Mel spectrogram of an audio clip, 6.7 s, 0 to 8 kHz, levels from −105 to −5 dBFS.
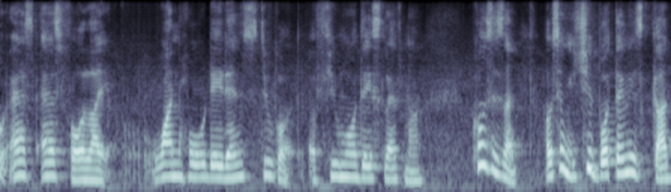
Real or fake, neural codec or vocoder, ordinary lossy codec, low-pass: fake; codec, 16 kHz, 4 kbps, X-Codec, HuBERT features, trained on general audio; none; none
